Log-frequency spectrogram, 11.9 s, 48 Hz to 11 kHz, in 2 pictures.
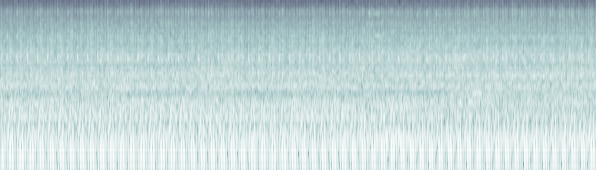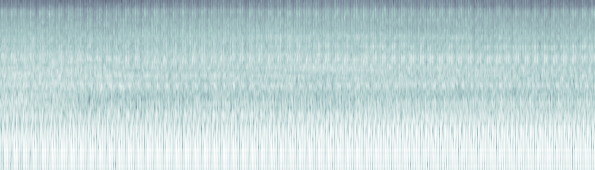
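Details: Hinomoto (Southern) diesel tractor running after 2–3 years unstarted, radiator still needing replacement: steady low diesel clatter with an even firing beat and no knocks or misses, idling cleanly.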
